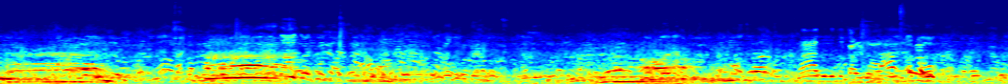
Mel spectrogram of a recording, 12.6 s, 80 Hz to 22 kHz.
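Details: Dairy cattle at Aftabganj market, Dinajpur, on 1/8/26, among improved-breed cows and calves; repeated short and long moos from several animals rise above constant market chatter and voices.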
